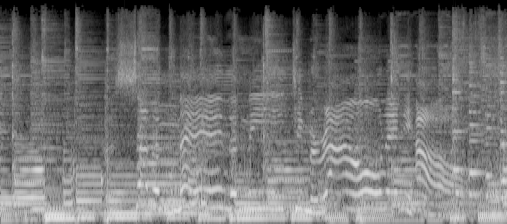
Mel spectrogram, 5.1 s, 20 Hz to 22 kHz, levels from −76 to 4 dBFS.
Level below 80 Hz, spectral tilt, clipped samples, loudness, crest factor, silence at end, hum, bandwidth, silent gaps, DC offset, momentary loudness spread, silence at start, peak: -46 dBFS; -5 dB/octave; under 0.1%; -9 LUFS; 10 dB; 0 s; none; 19.5 kHz; none; under 0.1%; 2 LU; 0 s; 0 dBFS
